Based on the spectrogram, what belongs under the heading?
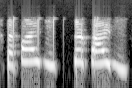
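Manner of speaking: very high mimicked frantic cry; panicking wife. Wife reporting a family fight by phone, panicking. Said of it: "she's, she's panicking".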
